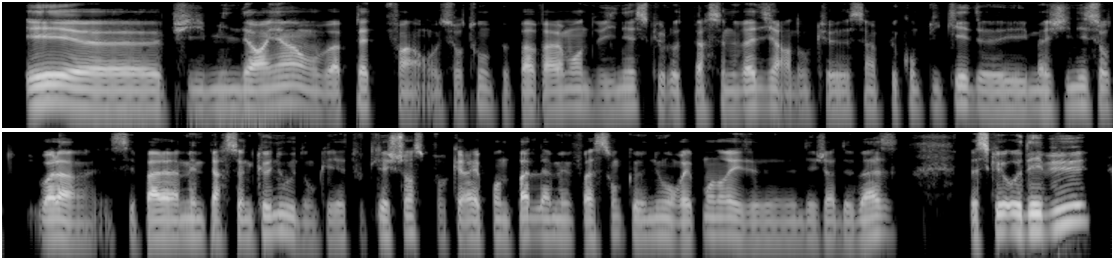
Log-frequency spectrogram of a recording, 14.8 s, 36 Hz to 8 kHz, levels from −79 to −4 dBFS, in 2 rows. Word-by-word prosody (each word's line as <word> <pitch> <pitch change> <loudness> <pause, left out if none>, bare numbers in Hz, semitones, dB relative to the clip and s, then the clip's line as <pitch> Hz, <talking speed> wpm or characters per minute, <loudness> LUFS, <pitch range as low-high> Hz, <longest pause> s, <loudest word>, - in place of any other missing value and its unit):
et 110 +2 +8
heu, 90 -2 +3
puis 90 -2 -3
mine 95 +1 -9
de 95 - +1
rien 105 +4 +4
on 90 -5 -3
va 80 0 -1
peut-être, - - -2
enfin - - -5
on 80 - -13
surtout 85 +4 -8
on 95 - -11
peut 85 - -19
pas 85 +2 -1
vraiment 90 +3 -2
deviner 90 +3 -8
ce - - +2
que - - -12
l'autre 85 -1 -10
personne 90 0 -3
va 95 +1 +2
dire. 95 -4 -3
Donc, 85 0 -14
heu, 85 0 -7
c'est 90 +2 -3
un 85 - -10
peu - - -14
compliqué 95 +4 -6
d'imaginer 90 +1 -4
surtout 95 0 -2
voilà, 95 -3 +6
ouais, 80 - -13
c'est - - -5
pas 90 0 +6
la 90 -1 +5
même 95 -1 -4
personne 90 +1 +1
que 105 - 0
nous 110 -2 -4
donc 80 -1 -15
il 90 - -9
y - - -5
a - - -11
toutes - - -18
les - - -1
chances - - +4
pour - - -19
qu'elle - - +1
réponde 90 -2 -3
pas 100 - +3
de 100 - -10
la 95 - -2
même 95 -1 -7
façon 90 +4 -1
que 100 - -9
nous 95 +2 -6
on 95 - -4
répondrait, 100 +2 0
de 85 0 -10
déjà 90 +1 -7
de 85 0 -10
base. 100 +2 -2 0.5
Parce - - +8
qu'au 120 0 +3
début, 145 +10 +3
90 Hz, 265 wpm, -27 LUFS, 85-100 Hz, 0.5 s, et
